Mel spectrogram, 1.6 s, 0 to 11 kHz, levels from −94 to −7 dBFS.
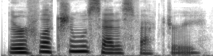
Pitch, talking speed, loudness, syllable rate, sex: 230 Hz, 150 wpm, -17 LUFS, 7.0 syllables/s, female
